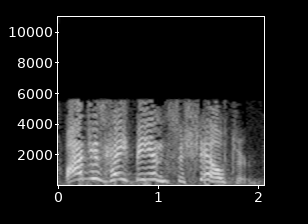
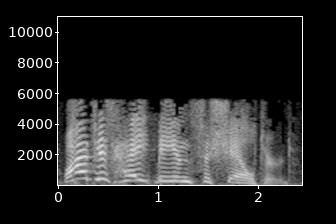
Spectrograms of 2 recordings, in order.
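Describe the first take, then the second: First: High mock whine of a sheltered teen; whiny teenager. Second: Mock whiny teen, higher and slower; whiny teenager. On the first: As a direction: sulk it out, pitched way up. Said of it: "that's all you hear". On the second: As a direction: whine it like a sulky fourteen-year-old. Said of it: "what you hear all the time".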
